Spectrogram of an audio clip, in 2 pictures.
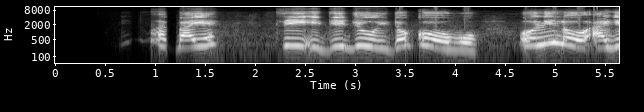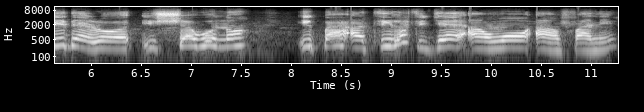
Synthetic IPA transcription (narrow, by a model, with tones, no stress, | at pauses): nĩ˦nũ˦a˦˨ɡ͡ba˨˦je˦ | ti˦i˦˨di˨˦d͡ʒu˦˨i˨do˨˦ko˦˨o˨wo˨ | o˦nĩ˦lo˦˨a˨je˨˦dɛ˦˨ɾɔ˨i˧ʃɛ˧wo˦nã˦ | i˧k͡pa˧a˨ti˧la˦ti˧d͡ʒɛ˦a̰˦˨w̃ɔ̃˧a˨fa˨nĩ˨˦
